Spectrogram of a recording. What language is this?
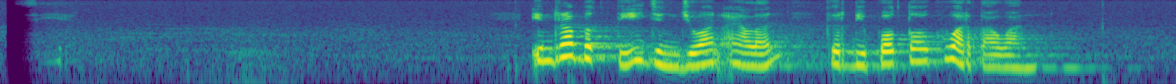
Sundanese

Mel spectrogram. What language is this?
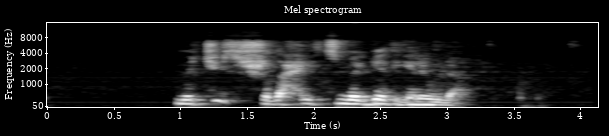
Kabyle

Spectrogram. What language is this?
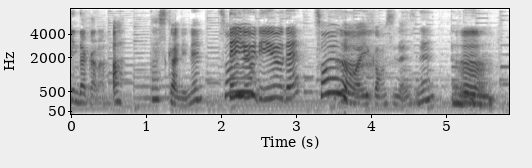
Japanese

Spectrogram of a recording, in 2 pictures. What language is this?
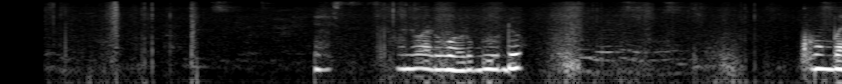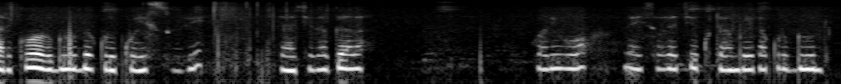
Soga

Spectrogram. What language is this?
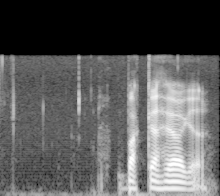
Swedish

